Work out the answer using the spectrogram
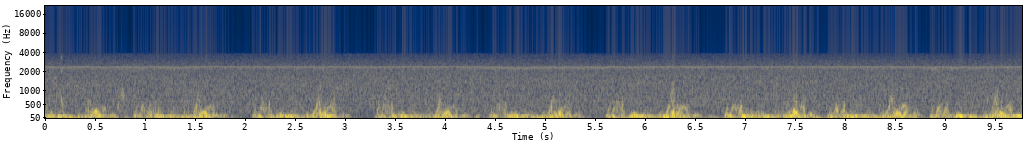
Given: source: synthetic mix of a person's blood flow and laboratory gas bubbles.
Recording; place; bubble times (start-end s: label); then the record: Doppler ultrasound of blood flow; precordium
0.00-0.24 s: bubbles
0.69-0.93 s: bubbles
1.01-1.18 s: bubbles
1.21-1.30 s: bubbles
1.38-1.44 s: bubbles
9.40-9.45 s: bubbles
9.69-9.78 s: bubbles
From the record:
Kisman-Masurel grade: 221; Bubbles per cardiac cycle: several, 3 to 8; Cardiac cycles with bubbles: 10 to 50%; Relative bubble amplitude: barely perceptible (0.100 to 0.250); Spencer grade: 2 (many but less than half of the cardiac periods contain bubble signals, singularly or in groups); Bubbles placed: only in the low amplitude regions of the cardiac cycle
